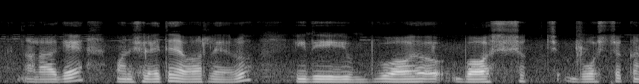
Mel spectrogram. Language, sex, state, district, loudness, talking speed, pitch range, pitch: Telugu, male, Andhra Pradesh, Srikakulam, -19 LUFS, 95 wpm, 120-130 Hz, 125 Hz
